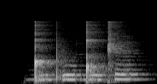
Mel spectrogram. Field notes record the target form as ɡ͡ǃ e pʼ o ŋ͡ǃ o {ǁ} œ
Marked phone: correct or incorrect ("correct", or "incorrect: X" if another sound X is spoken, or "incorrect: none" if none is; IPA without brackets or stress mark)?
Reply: correct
